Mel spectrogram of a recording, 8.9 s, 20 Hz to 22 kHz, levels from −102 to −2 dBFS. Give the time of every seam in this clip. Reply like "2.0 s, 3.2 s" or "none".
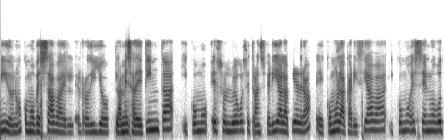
2.3 s, 6.3 s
